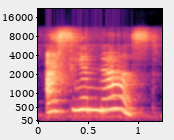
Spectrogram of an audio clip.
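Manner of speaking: put-on high, eager child; a child spotting something up a tree, lightly voiced; child pointing up at a nest, high and eager; child's voice. A narrator's reading. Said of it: "one of the children said".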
